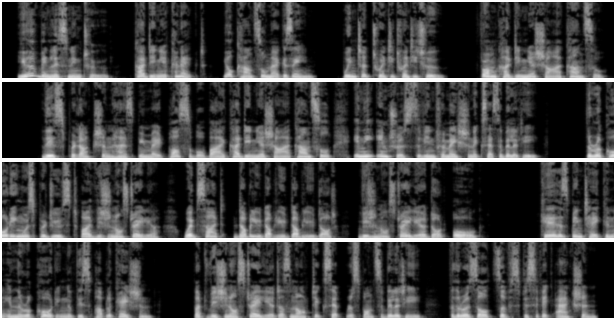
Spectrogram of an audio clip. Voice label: closing announcement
